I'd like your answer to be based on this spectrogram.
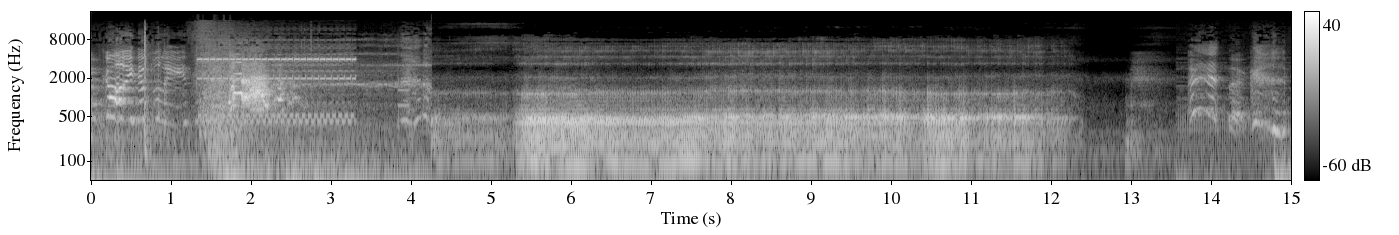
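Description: A deep, drawn-out belch from Ghostface comes over a telephone line and lasts several seconds. Talk comes before it, and a short break in sound and more voice follow.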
